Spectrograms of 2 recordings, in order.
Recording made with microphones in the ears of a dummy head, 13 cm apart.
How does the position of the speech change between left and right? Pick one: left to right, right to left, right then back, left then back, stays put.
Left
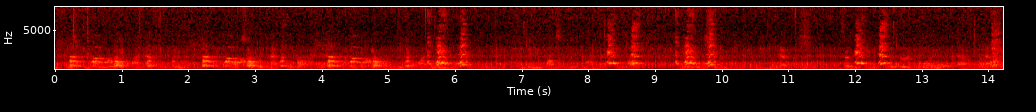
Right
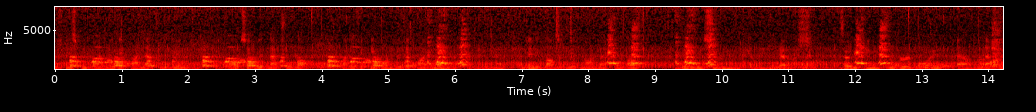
stays put.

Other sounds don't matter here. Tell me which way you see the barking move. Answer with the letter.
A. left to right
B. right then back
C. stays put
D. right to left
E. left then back
C.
